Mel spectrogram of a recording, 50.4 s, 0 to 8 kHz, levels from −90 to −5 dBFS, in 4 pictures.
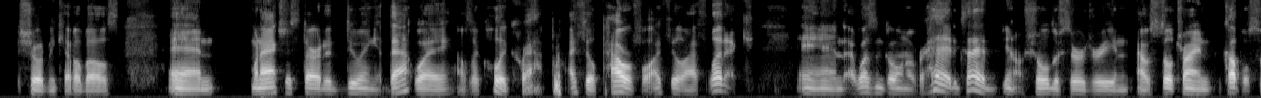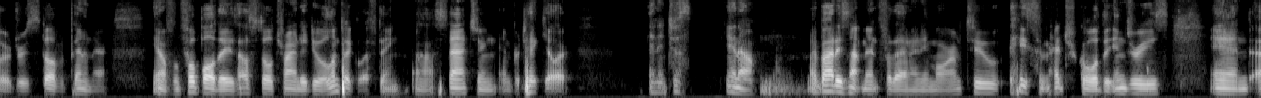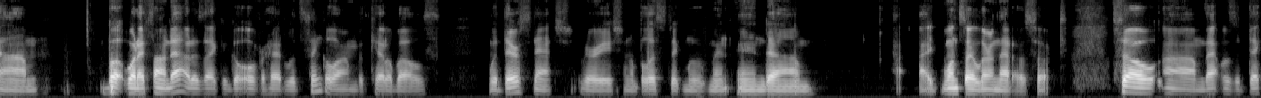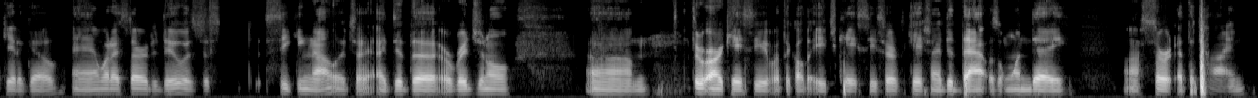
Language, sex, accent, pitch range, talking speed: English, male, American, 90-100 Hz, 195 wpm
